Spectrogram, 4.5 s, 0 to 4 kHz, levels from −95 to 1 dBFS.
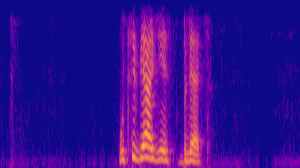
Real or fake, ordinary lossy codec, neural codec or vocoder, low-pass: fake; Opus, 24 kbps; codec, 16 kHz, 4.8 kbps, FACodec; 3.6 kHz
